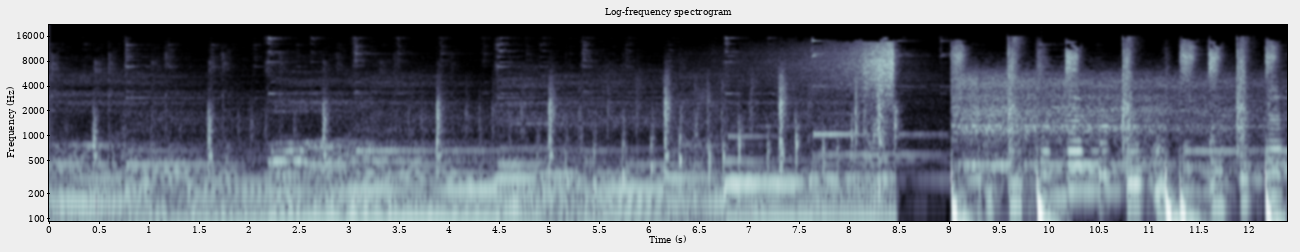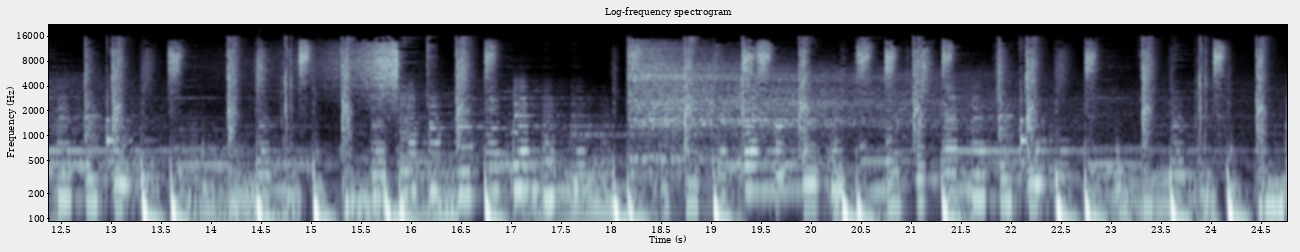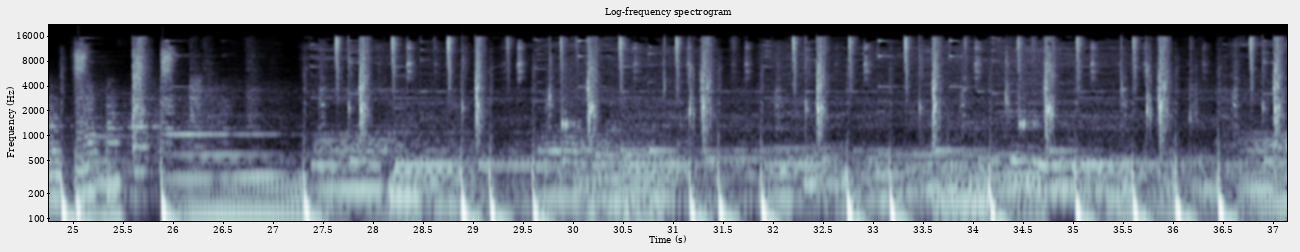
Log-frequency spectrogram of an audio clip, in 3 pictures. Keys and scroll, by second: 20.2 ctrl+g, 23.9 c, 24.1 e, 24.4 Escape, 36.6 F3.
